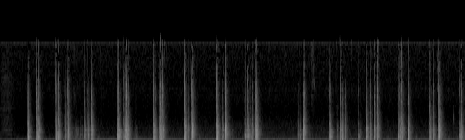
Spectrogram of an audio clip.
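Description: Long gold metal finger claws tap quickly on a hollow, round Remo frame drum with a synthetic head. The taps come in uneven pairs and small clusters, each a sharp, dry click with a bright edge and a brief hollow tone, with almost no ring. A steady low hum sits beneath the taps throughout.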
